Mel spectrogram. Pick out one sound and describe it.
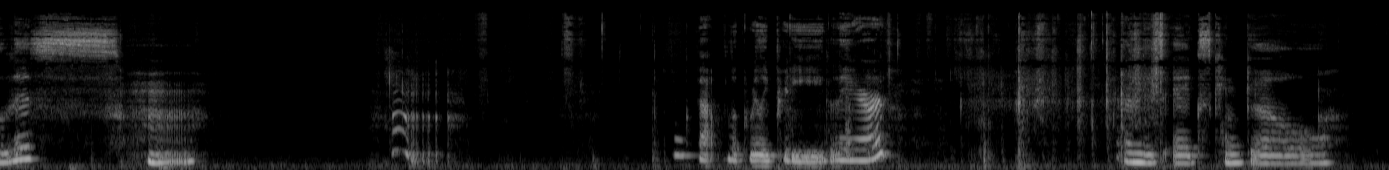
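Sticker sheets rustle and peel as hands handle them.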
